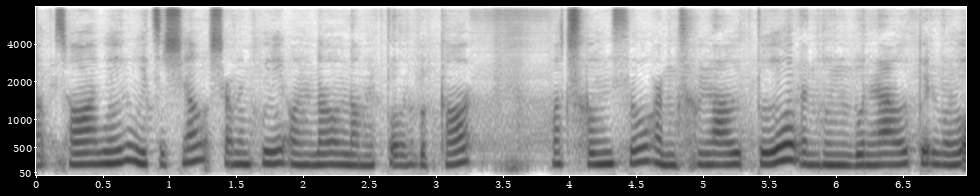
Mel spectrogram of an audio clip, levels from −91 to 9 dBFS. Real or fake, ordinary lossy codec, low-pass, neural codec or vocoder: fake; none; none; codec, 16 kHz, 0.5 kbps, FreqCodec, larger model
